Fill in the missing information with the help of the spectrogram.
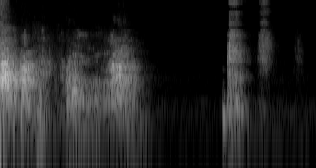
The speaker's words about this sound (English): Our dogs just got into a fight, but they have they regulated. Settled. They regulated themselves.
